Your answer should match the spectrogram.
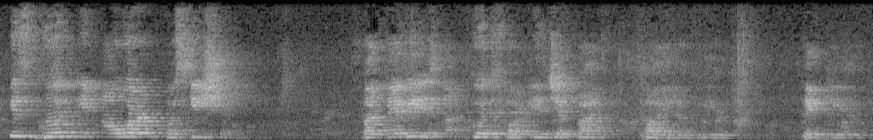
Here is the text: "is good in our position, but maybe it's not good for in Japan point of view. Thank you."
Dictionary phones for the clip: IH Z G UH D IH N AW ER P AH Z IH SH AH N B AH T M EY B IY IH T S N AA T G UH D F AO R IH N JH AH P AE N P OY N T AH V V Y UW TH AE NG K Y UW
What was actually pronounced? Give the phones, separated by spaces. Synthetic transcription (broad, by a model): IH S G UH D IH N AW ER P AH S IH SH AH N B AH T M EY B IY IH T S N AA T G UH D F AO R IH N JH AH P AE N F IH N AH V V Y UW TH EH NG K Y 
